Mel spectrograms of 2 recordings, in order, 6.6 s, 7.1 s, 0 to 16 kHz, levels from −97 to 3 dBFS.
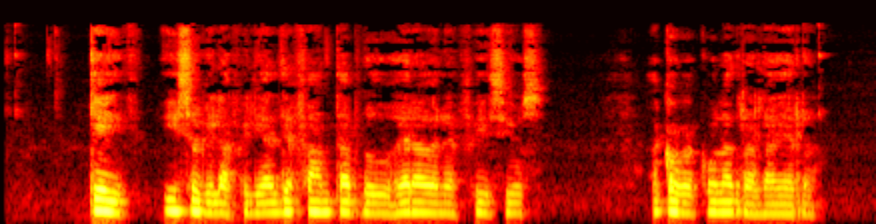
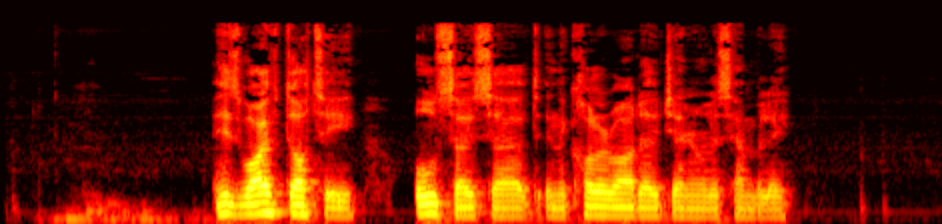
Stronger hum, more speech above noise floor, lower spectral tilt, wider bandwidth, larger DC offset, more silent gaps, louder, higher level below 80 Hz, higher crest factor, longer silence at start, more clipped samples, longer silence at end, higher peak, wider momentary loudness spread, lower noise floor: neither; second, 44 dB vs 53 dB; about the same, -6 dB/octave vs -6 dB/octave; about the same, 11.5 kHz vs 11.5 kHz; neither; neither; about the same, -20 LUFS vs -21 LUFS; second, -56 dBFS vs -50 dBFS; about the same, 20 dB vs 22 dB; first, 0.65 s vs 0.5 s; neither; second, 0.4 s vs 1.15 s; about the same, 0 dBFS vs 0 dBFS; about the same, 14 LU vs 15 LU; second, -63 dBFS vs -73 dBFS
